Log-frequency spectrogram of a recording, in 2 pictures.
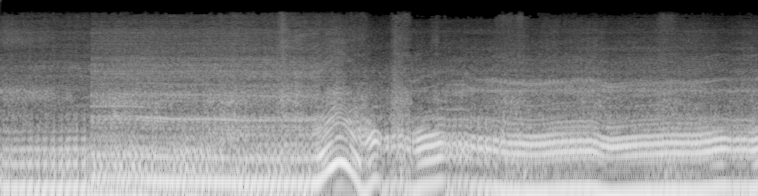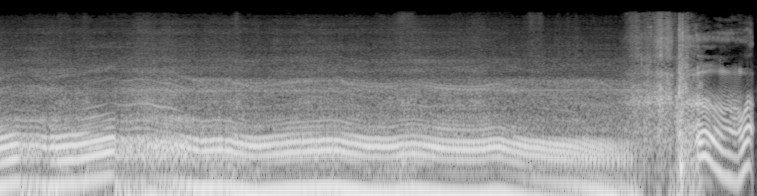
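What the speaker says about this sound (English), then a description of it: "Stalled my bike out for the first time with the handbrake." A stunt motorcycle fitted with a hand brake runs steadily with a loud, continuous engine note and a few rises and falls in pitch, then the sound cuts off abruptly near the end as the bike stalls.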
